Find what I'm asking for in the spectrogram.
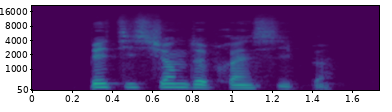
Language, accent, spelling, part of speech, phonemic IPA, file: French, France, pétition de principe, noun, /pe.ti.sjɔ̃ də pʁɛ̃.sip/, LL-Q150 (fra)-pétition de principe.wav
- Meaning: petitio principii, an instance of begging the question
